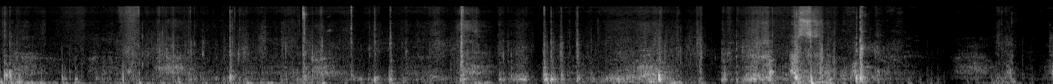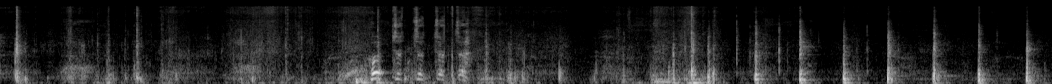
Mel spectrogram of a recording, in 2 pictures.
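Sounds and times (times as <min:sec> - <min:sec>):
folding chairs knocking and rustling: 0:13.0 - 0:15.9
footsteps on concrete: 0:15.3 - 0:21.0.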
